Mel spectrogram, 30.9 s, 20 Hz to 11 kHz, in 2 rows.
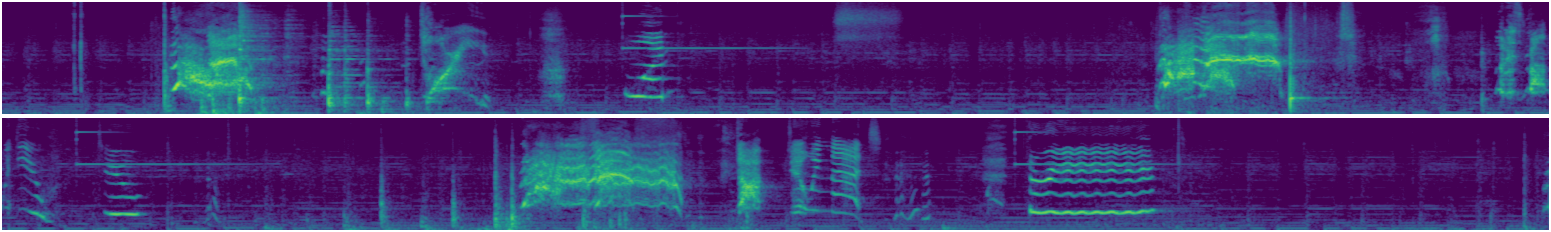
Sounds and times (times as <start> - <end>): Music: 0.0 - 30.9.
